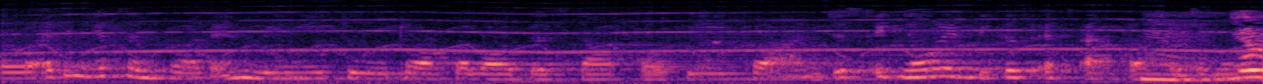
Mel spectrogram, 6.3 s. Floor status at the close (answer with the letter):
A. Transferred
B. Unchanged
A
